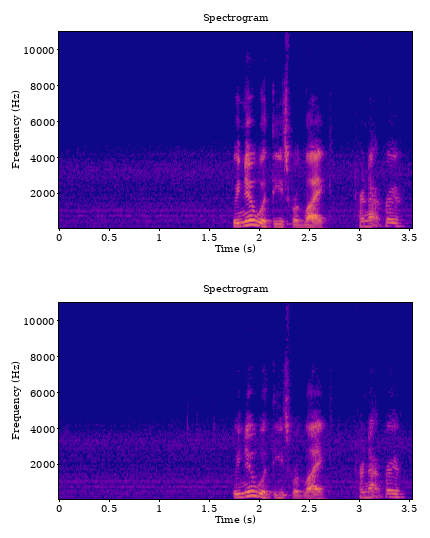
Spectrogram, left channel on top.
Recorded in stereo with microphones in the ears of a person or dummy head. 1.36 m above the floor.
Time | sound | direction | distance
1.7 | a man speaking | 55° left (ahead or behind) | 0.5 m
